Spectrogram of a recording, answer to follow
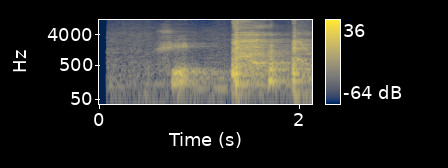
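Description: A man coughs into his fist: one loud, sudden cough about a second and a half in, with a short sharp catch just at the end.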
